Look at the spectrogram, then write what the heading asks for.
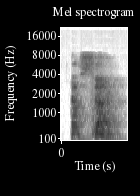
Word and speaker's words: Cesar: Kassar. It's Cesar. pronounced Kassar.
